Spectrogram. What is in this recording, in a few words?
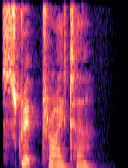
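"scriptwriter", British English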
